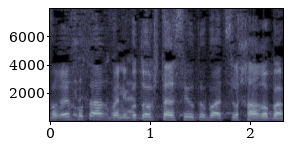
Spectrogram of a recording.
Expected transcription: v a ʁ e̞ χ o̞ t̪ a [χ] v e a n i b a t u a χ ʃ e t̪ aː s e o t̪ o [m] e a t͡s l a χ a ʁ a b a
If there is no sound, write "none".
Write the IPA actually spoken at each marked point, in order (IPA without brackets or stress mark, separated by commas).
χ, b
